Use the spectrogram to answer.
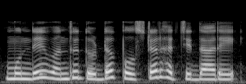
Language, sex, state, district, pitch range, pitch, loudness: Kannada, female, Karnataka, Bidar, 245-295 Hz, 260 Hz, -14 LUFS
